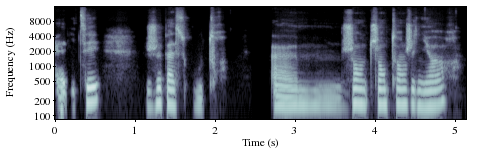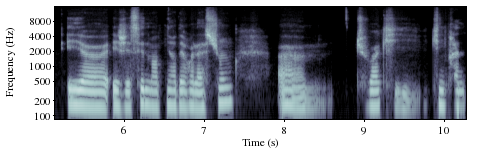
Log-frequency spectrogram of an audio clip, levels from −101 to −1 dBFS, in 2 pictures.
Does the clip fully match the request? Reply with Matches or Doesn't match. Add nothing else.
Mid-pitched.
Matches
